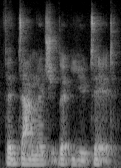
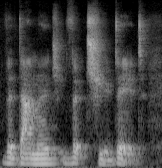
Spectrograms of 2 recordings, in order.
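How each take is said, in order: First: The t becomes a glottal stop before you. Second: The t and y merge into a ch sound. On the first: "I would say" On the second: "perfectly correct to say"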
